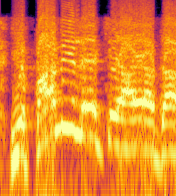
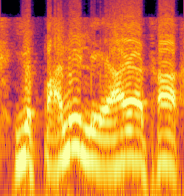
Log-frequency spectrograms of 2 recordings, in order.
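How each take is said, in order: First: پانی لے کے lifted higher; insistent repeat. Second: Said in the usual way. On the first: Acted. [name] explaining to his brother, insistent on پانی لے کے. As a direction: push پانی لے کے up in pitch.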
